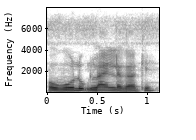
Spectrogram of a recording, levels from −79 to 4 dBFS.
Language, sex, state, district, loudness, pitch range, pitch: Hindi, male, Arunachal Pradesh, Longding, -13 LUFS, 140-155 Hz, 150 Hz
